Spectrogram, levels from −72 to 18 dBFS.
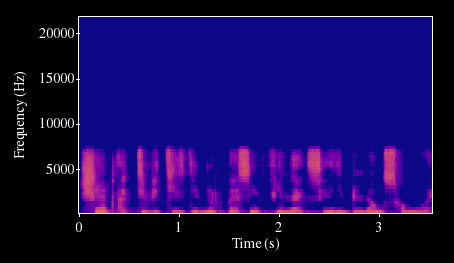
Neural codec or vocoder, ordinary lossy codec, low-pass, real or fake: codec, 32 kHz, 1.9 kbps, SNAC; none; 7.2 kHz; fake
